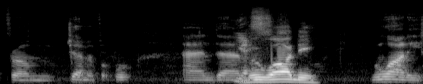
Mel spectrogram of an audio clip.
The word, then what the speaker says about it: Muani: So they got Manani, the guy from German football, and Yes. Muani, sorry, yeah. It rhymes with Panani.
